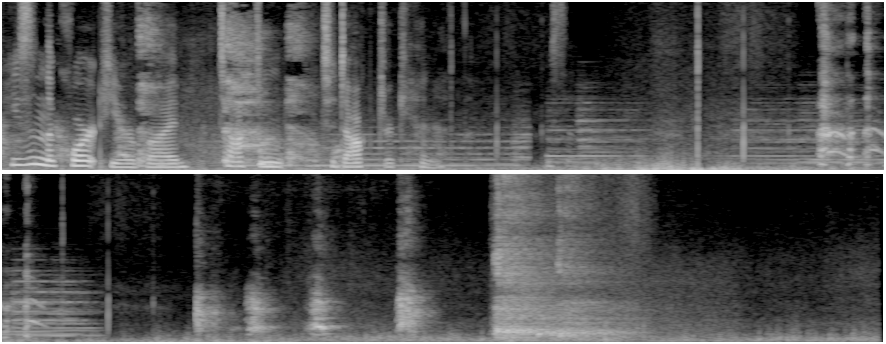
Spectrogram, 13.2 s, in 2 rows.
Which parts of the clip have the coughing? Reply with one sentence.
The coughing can be heard from 0.9 to 2.7 s, from 6.2 to 7.0 s and from 10.3 to 11.5 s.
